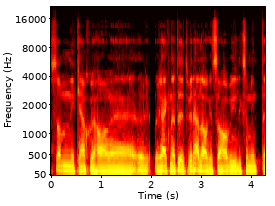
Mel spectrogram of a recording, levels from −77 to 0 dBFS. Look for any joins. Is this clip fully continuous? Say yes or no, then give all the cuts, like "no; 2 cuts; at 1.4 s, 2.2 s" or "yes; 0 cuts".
yes; 0 cuts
